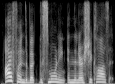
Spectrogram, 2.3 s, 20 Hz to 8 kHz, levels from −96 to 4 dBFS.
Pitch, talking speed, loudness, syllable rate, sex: 240 Hz, 260 wpm, -19 LUFS, 6.9 syllables/s, female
